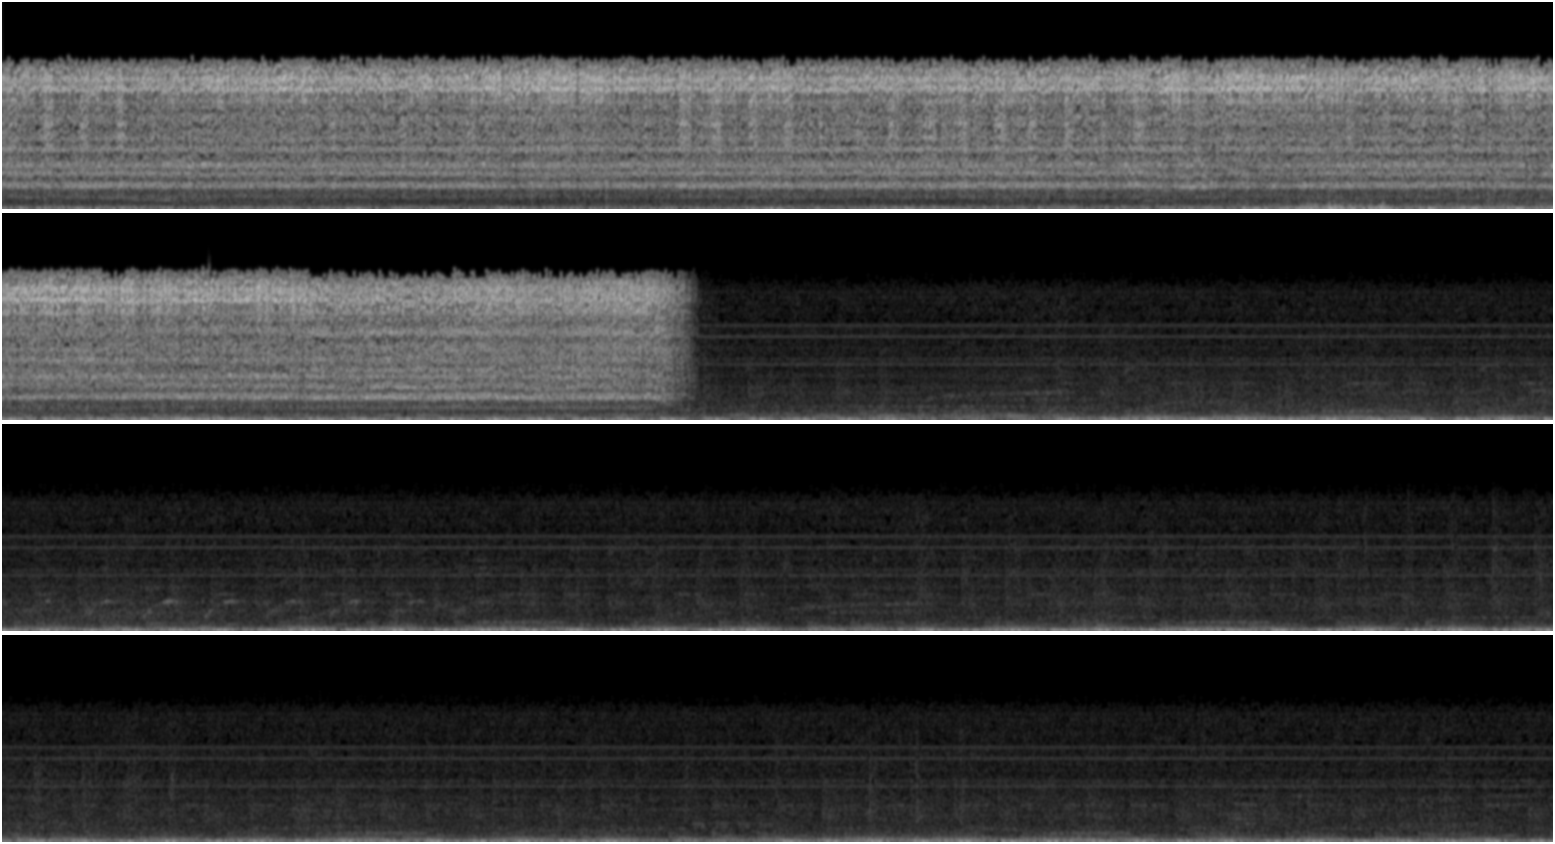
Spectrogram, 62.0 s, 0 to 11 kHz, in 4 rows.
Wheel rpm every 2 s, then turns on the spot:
170, 170, 170, 170, 170, 170, 170, 170, 170, 160, 160, 20, 0, 0, 0, 0, 0, 0, 0, 0, 0, 0, 0, 0, 0, 0, 0, 0, 0, 0, 0.
none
